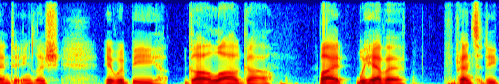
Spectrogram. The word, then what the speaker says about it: Galaga: You can say Garaga. Right, just ga-ra-ga. – Ga-ya-ga. – You know, that's how you would pronounce it in Japanese.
